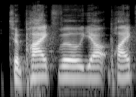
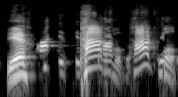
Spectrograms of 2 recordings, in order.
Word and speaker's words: Pikeville: If you go into Pikeville, Kentucky. You said it wrong. It's Pikeville.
